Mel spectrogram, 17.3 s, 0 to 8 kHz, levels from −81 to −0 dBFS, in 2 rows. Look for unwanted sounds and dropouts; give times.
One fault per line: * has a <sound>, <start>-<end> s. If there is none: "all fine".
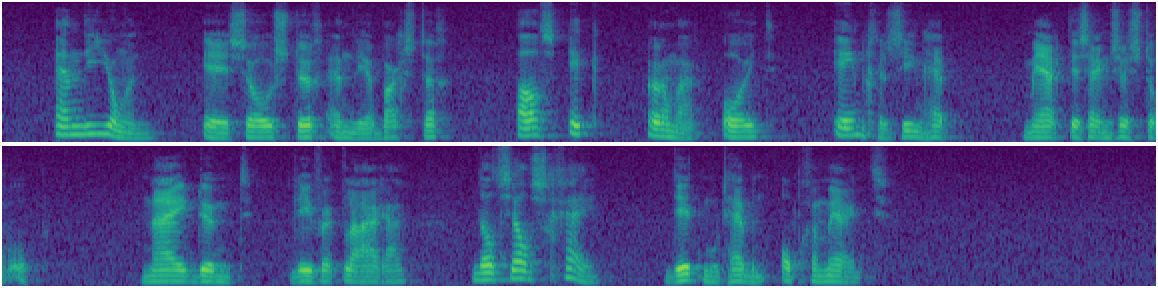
all fine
